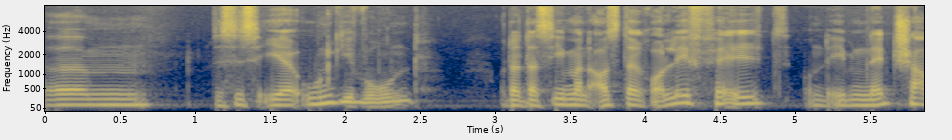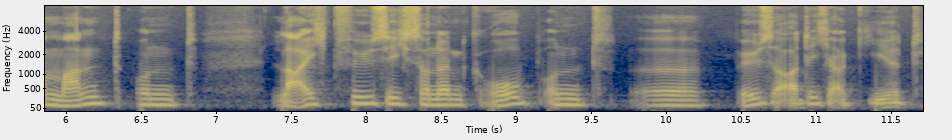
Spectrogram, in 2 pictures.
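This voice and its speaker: A man speaks very slowly at a medium pitch, with ordinary pitch variation. The recording is very clean, with a silent background. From Franconia, Fürth. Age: 50s. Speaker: cabaret artist. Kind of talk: interview. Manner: hesitant, many fillers.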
